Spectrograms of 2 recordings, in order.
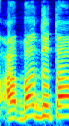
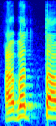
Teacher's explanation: دال کو تا میں ضم کیا تو تا ہو گئی مشدد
